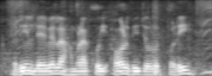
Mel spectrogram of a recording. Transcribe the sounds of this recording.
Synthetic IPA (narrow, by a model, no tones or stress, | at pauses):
ɾinlɛbɛlaɦəmɾakoiʔɔɽbʱid͡ʒɔɾuɾ̚pəɽi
